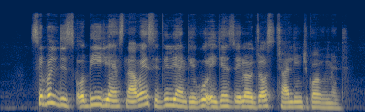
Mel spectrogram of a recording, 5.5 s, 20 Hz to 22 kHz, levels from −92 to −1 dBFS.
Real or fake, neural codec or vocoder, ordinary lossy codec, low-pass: fake; codec, 32 kHz, 1.9 kbps, SNAC; none; 14.4 kHz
